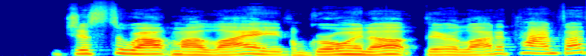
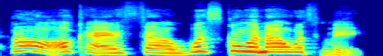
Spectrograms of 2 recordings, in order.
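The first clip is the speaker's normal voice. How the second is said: much higher, sweetly put-on question; polite spoken reply; 8 semitones higher than usual. Answering the young lady aloud, put-on politeness. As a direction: lift it high, hiding what you really think. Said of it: "looked at her and said".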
